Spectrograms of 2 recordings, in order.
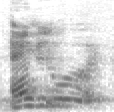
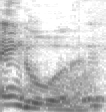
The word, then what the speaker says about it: Englewood: He was born and raised on the south side of Chicago in the Englewood area. How do you pronounce that, Doctor? Is it Englewood? Englewood, not Inglewood.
